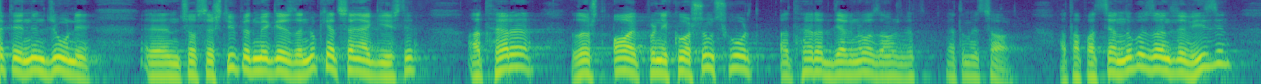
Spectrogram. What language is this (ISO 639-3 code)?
ron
